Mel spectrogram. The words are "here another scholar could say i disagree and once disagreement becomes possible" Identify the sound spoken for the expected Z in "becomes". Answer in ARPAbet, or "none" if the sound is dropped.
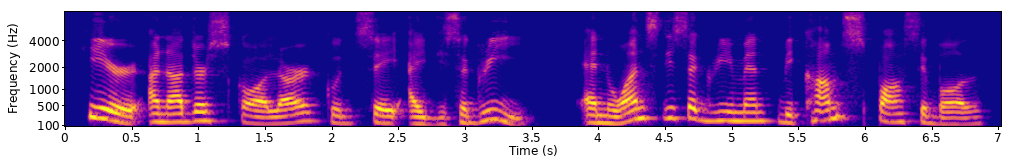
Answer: S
